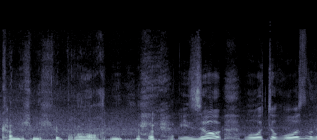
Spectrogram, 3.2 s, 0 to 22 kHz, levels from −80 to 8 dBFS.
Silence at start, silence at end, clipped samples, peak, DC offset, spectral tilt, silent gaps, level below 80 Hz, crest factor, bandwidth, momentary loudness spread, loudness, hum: 0 s; 0 s; under 0.1%; -2 dBFS; under 0.1%; -6.5 dB/octave; none; -34 dBFS; 18 dB; 17 kHz; 4 LU; -22 LUFS; none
